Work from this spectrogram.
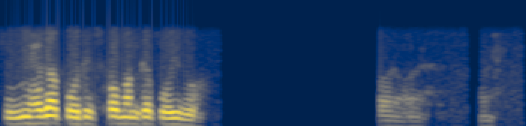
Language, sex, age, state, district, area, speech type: Assamese, male, 30-45, Assam, Dhemaji, urban, conversation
